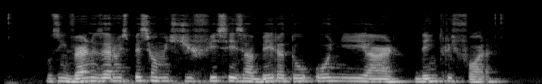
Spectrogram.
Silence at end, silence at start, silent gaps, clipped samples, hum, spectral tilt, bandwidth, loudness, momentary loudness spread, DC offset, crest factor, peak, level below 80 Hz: 0.35 s; 0.1 s; none; under 0.1%; none; -5.5 dB/octave; 11.5 kHz; -23 LUFS; 8 LU; under 0.1%; 18 dB; -6 dBFS; -50 dBFS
